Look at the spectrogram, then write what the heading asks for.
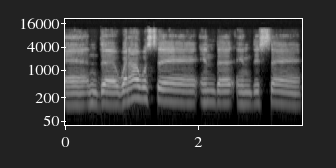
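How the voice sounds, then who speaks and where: A man speaks at a very slow pace with a dark, mellow tone. The background is quiet. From Israel. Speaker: visual artist. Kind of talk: discussion feedback at online symposium. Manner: halting, many fillers.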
